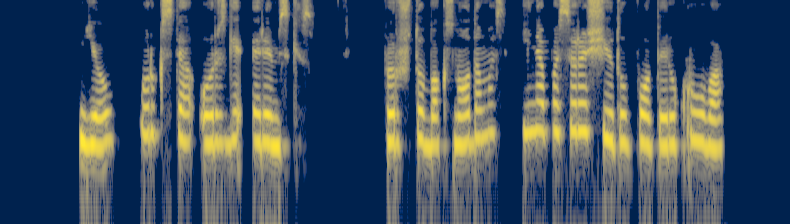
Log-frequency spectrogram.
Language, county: Lithuanian, Tauragė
